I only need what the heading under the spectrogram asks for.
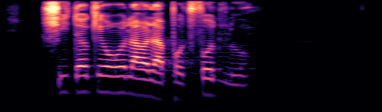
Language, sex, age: Northern Sotho, male, 19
